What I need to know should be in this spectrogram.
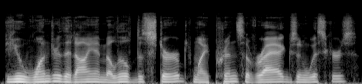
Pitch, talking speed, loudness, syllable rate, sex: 115 Hz, 250 wpm, -16 LUFS, 6.0 syllables/s, male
